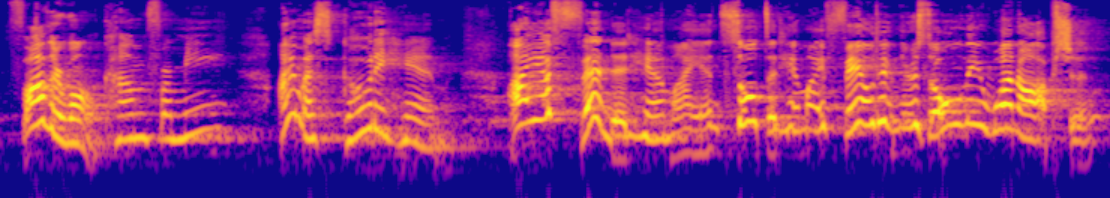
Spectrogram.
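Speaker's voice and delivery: confessing brother, pitch climbing; distraught brother. Acted. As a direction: build in intensity as you blame yourself. Brother's speech in story.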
